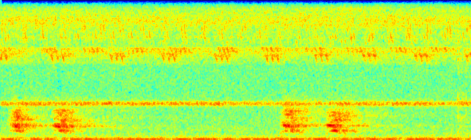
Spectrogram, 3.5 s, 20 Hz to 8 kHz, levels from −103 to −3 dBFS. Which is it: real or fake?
real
